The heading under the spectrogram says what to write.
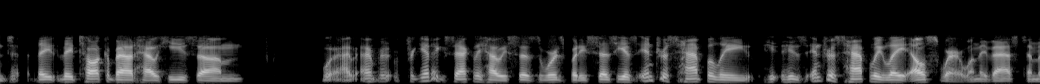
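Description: There are no technical faults to describe in time order in this speech, which comes over a telephone line band with nothing above about 3.7 kHz.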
